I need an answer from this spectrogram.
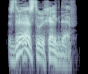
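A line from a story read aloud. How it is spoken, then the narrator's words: Creaky voice. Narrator (Russian): проскрипел Весемир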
